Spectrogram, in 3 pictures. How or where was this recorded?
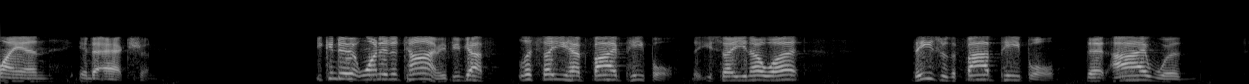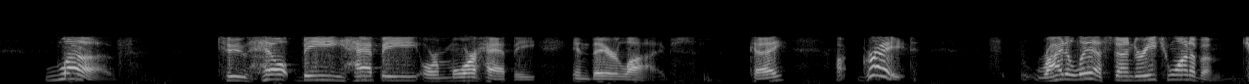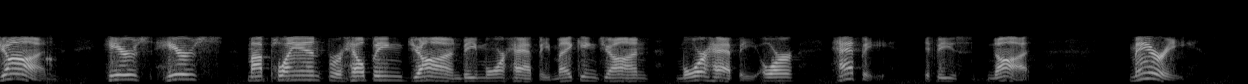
phone line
